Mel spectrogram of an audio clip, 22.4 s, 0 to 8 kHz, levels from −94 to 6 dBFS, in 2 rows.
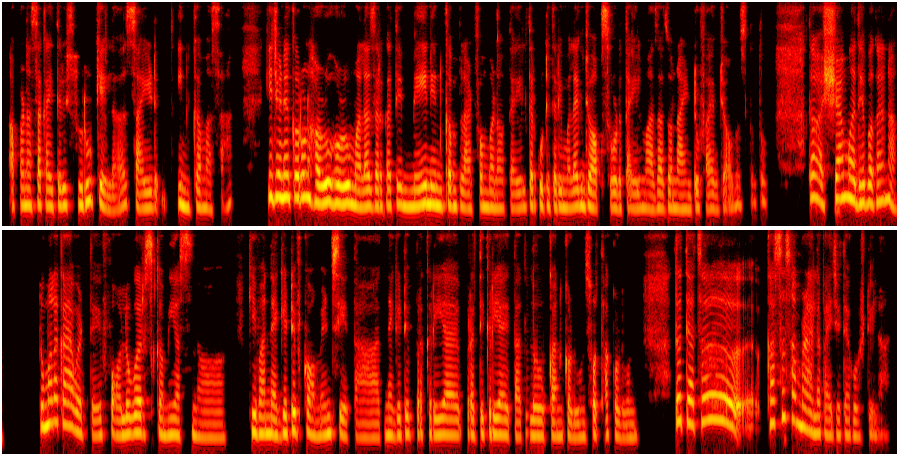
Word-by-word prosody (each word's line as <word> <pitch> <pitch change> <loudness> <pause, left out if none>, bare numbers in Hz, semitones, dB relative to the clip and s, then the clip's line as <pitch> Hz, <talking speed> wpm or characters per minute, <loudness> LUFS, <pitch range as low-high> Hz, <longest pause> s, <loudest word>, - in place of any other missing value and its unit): आपण 185 0 -2
असा 185 +1 -1
काहीतरी 180 +1 -1
सुरू 190 +3 0
केलं 160 -3 -1
साइड 160 +2 -3 0.3
इन्कम 165 -3 -1
असा, 155 +5 -10 0.5
की 275 - +4
जेणेकरून 270 0 +6
हळू-हळू 205 -1 +8
मला 175 0 +2
जर 180 - +1
का 180 - -1
ते 195 - +1
मेन 190 +3 +4
इन्कम 185 -1 +2
प्लॅटफॉर्म 155 +2 -4
बनवता 155 -1 -6
येईल, 160 +2 -7
तर 180 - 0
कुठेतरी 175 -2 -2
मला 165 +1 -3
एक 175 +1 +1
जॉब 155 -4 +1
सोडता 160 -1 -4
येईल. 150 +1 -6
माझा 155 0 -4
जो 165 - -2
9 145 0 -5
टू - - -1
5 150 -1 -7
जॉब - - -8
असतो 195 +4 -10
तो. 230 - -11 0.5
तर 270 -1 +1
अशामध्ये 240 +1 +4
बघा 220 +3 -1
ना, 240 -7 -1 0.5
तुम्हाला 275 +4 +4
काय 275 -2 +2
वाटतंय? 180 -7 -3
फॉलोवर्स 180 +3 +2
कमी 175 -2 -1
असणं 150 -4 -6 0.3
किंवा 190 -3 +2
निगेटिव्ह 185 +4 +1
कमेंट्स 175 +3 +2
येतात, 145 -2 -7
निगेटिव्ह 170 +2 -3
प्रक्रिया 170 -1 -2
प्रतिक्रिया 180 +1 -1
येतात 155 +2 -7
लोकांकडून, 155 -2 -4
स्वतःकडून, 145 -4 -5 0.5
तर 310 - +5
त्याचं 310 - +4 0.3
कसं 290 +5 0
सांभाळायला 255 - 0
पाहिजे 165 -1 -6
त्या 170 - -6
गोष्टीला? 155 -1 -11
180 Hz, 165 wpm, -31 LUFS, 160-200 Hz, 0.5 s, हळू-हळू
